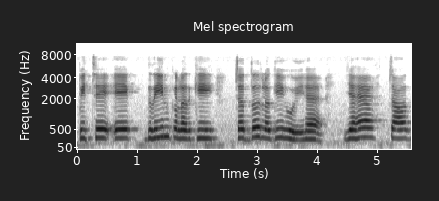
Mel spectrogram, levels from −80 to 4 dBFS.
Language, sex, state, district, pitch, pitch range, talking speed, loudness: Hindi, female, Punjab, Fazilka, 250 Hz, 240-270 Hz, 120 wpm, -13 LUFS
